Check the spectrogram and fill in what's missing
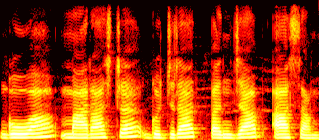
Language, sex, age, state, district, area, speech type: Sindhi, female, 30-45, Maharashtra, Thane, urban, spontaneous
